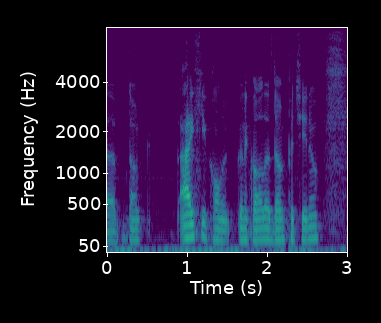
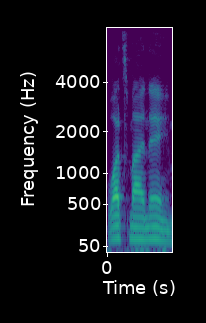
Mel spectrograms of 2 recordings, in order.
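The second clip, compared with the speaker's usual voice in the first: flat, boring monotone, no lift at all. Showing how the first line sounds, in a flat, boring delivery. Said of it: "Like it's pure boring and flat".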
